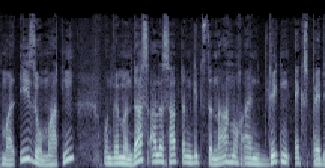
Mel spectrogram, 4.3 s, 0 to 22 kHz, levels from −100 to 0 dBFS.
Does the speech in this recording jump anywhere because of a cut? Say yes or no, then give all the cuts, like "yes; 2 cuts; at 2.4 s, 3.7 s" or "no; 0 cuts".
no; 0 cuts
